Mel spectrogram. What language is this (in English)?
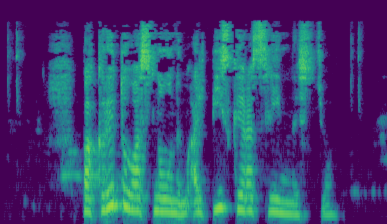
Belarusian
